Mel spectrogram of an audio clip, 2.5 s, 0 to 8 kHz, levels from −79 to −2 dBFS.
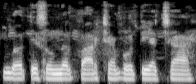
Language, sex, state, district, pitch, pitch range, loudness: Hindi, male, Bihar, Saran, 130 Hz, 125-135 Hz, -14 LUFS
